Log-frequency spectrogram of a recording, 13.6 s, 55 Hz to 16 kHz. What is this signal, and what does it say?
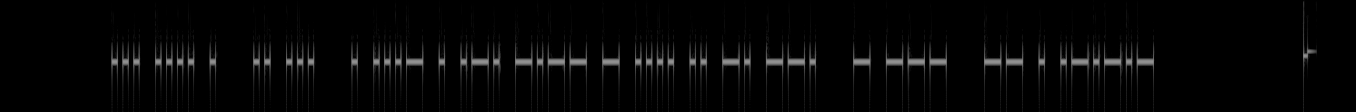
Morse code, heard as a keyed tone, about 22 wpm, 700 Hz. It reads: SHE IS EVERYTHING TO ME.
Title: Sentences from Top 700 Words 22wpm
